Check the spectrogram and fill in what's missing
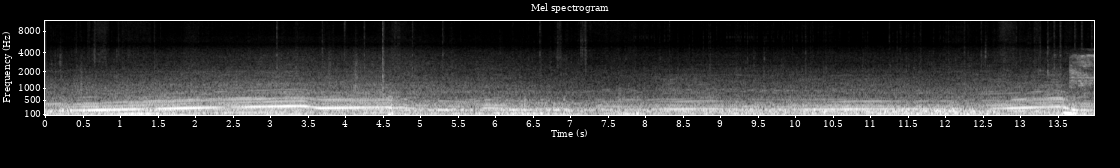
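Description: BMW performance cars, including an M2, i5 M60, M4, X4 M and Z4 M40i, accelerate around a race track, with a loud continuous engine drone rising in pitch through gear changes and steady revving close by, no talk.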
